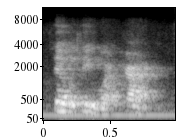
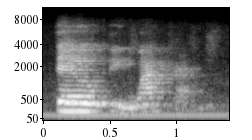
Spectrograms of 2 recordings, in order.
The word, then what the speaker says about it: Teotihuacan: Often in Mexico, pronounced Teotihuacan, Teotihuacan. But in Nahuatl, it's Teotihuacan.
